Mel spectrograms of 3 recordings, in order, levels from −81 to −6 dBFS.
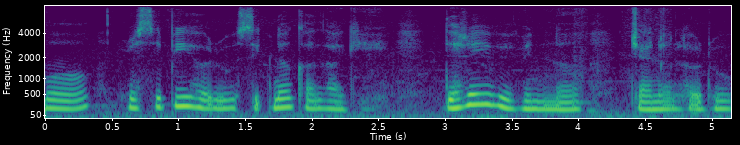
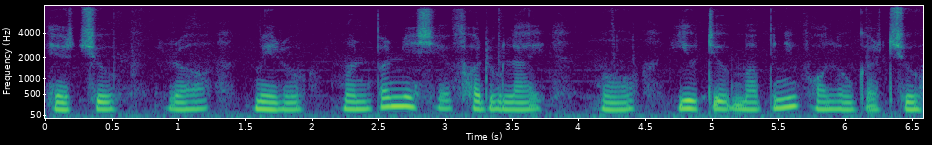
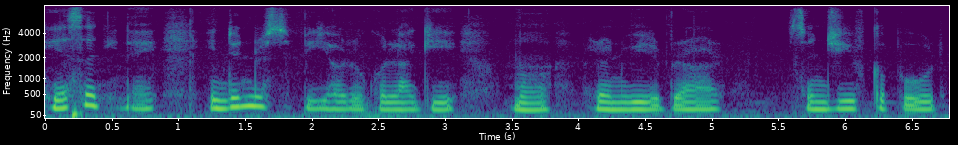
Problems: none marked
